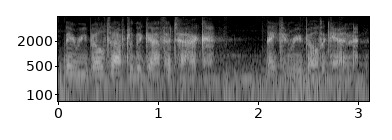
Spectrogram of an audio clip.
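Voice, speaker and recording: A plain-spoken female soldier from a video game. Her voice is steady and deep for a woman, over clear music. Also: brisk. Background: background music.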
